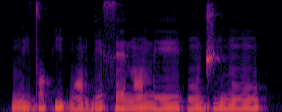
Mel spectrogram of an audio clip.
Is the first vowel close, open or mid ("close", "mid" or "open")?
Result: close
